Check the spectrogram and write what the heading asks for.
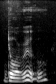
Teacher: that last syllable is a diphthong now, u, which is long, which means the Greek is no longer comfortable with a circumflex over the second to last syllable, over the penult, so it changes to an acute.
